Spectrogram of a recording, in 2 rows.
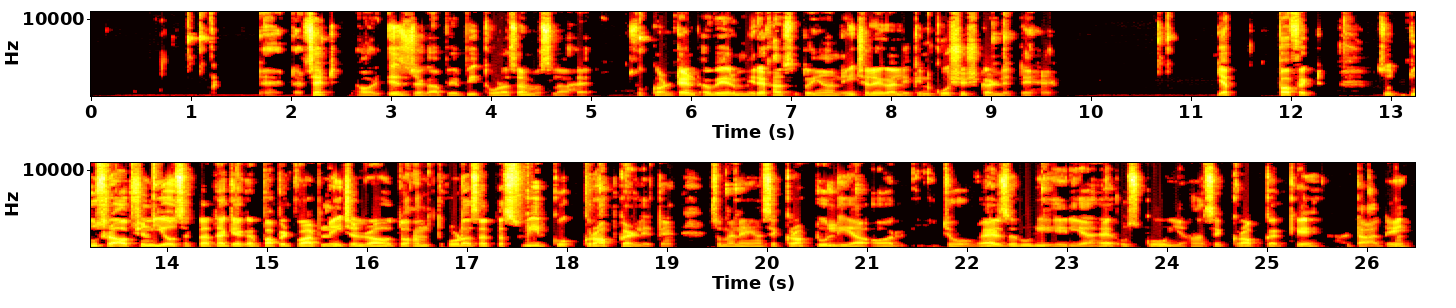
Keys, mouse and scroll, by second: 0.9-7.0 drag, 7.0 shift+BackSpace, 8.9 click, 14.0 ctrl+alt+z, 18.1-25.1 drag, 25.9-26.4 drag.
